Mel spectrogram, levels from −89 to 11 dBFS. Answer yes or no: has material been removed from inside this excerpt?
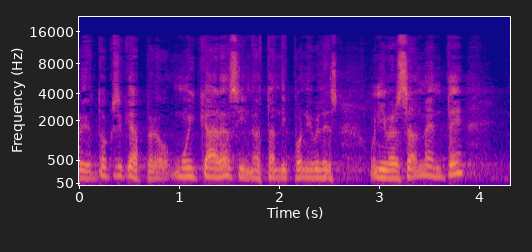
no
